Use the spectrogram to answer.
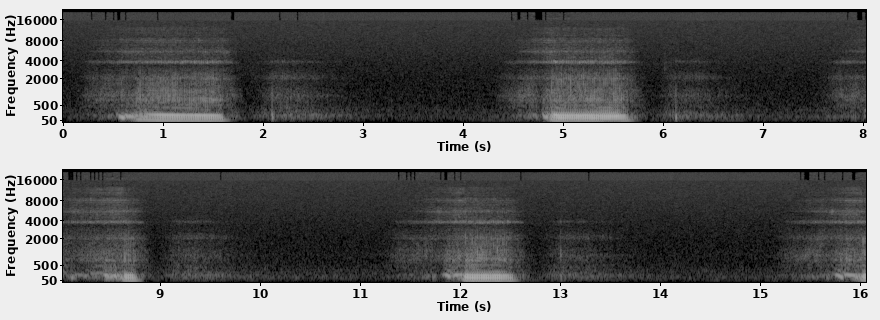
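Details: Soft, quiet snoring. Low, rumbling snores on each in-breath about every four seconds, with quiet breathing out between; snoring.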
